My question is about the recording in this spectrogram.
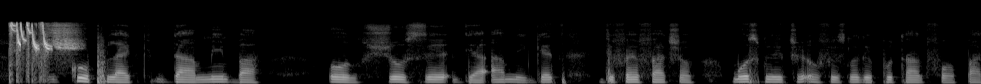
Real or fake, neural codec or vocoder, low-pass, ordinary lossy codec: real; none; 7.2 kHz; none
